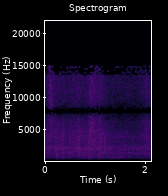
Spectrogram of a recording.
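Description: Faint steady background hiss of a quiet room, with no distinct events.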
